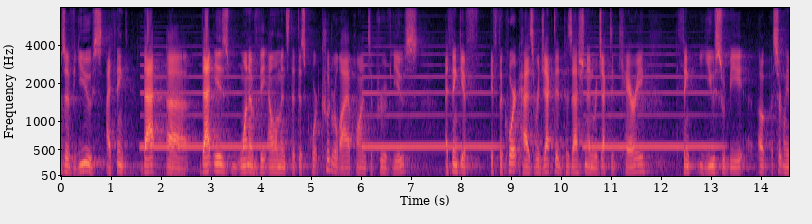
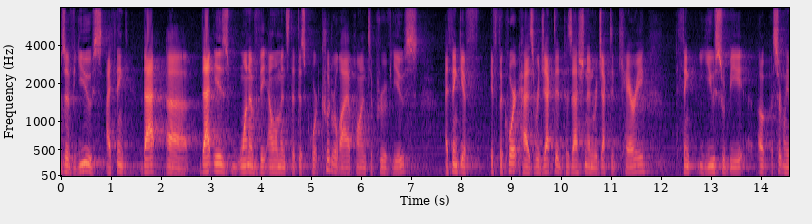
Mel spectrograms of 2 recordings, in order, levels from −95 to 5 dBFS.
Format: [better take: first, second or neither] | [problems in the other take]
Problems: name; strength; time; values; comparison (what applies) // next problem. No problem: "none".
second | background sound (Wind instrument, woodwind instrument); 10 dB below the speech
